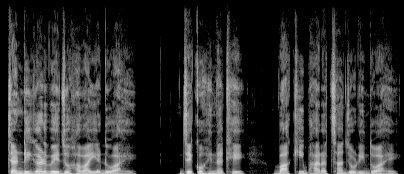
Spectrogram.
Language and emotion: Sindhi, neutral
